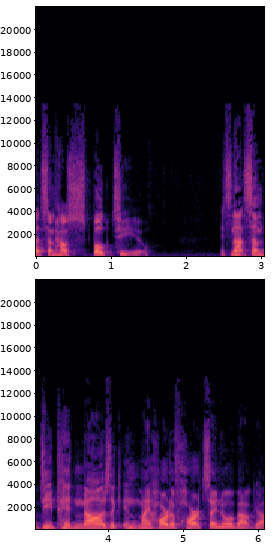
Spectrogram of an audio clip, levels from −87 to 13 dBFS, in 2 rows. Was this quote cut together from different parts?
no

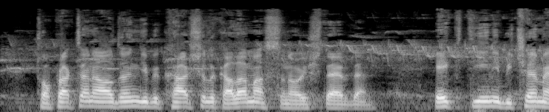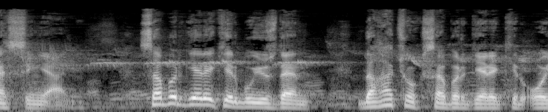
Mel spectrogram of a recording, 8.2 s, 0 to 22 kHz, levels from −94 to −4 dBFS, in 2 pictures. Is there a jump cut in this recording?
no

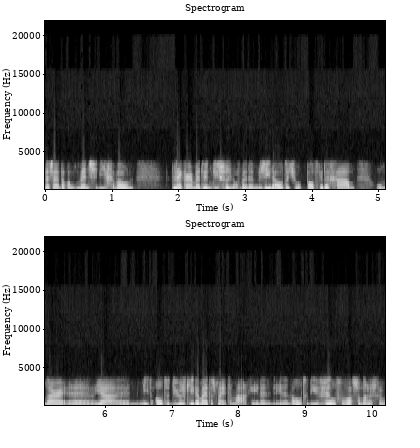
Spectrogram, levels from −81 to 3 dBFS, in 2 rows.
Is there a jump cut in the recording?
yes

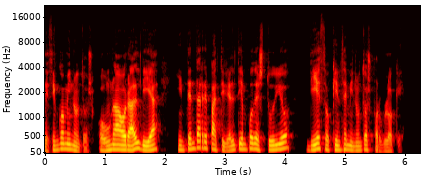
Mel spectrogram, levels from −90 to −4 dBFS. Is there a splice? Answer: no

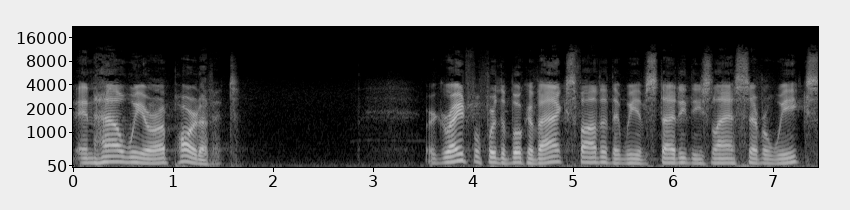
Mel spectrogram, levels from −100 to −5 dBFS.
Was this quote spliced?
no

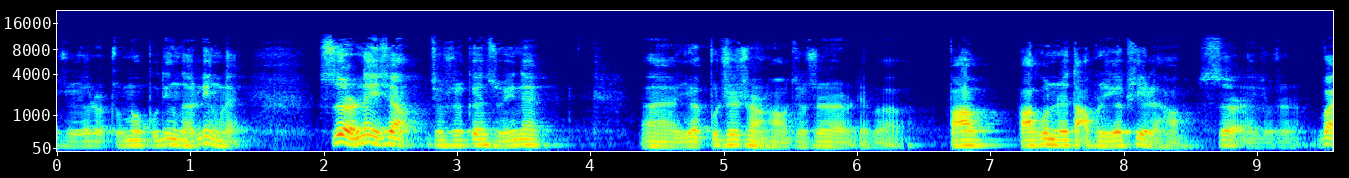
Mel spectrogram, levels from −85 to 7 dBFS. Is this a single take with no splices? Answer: yes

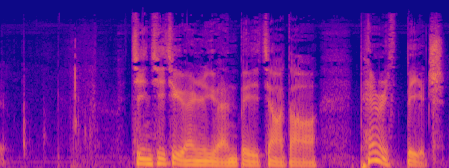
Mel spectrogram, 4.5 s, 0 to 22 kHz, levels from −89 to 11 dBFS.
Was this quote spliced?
yes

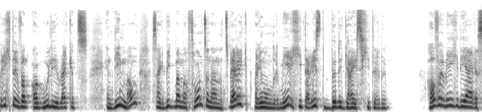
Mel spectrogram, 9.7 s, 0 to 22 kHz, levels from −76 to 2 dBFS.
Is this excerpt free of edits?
no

